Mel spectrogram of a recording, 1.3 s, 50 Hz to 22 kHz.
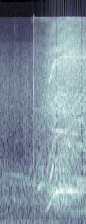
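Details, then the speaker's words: Eachine F-18 50mm EDF jet, in flight: the fan whooshes past and a short mid-pitched beep sounds under load, the low-voltage alarm, possibly one cell sagging; the battery is getting low. "It might have had one cell sag just a hair for a second, and then the smart circuit. Nope, I heard it again. Oh yeah, we're getting a little low."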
